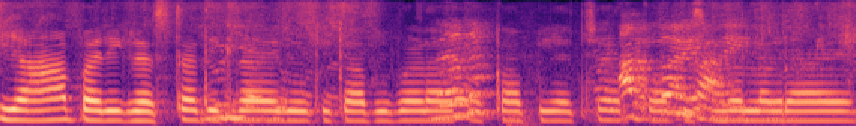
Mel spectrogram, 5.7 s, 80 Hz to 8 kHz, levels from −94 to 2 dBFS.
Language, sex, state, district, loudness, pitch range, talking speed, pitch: Hindi, female, Bihar, Sitamarhi, -15 LUFS, 220-230 Hz, 220 wpm, 220 Hz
